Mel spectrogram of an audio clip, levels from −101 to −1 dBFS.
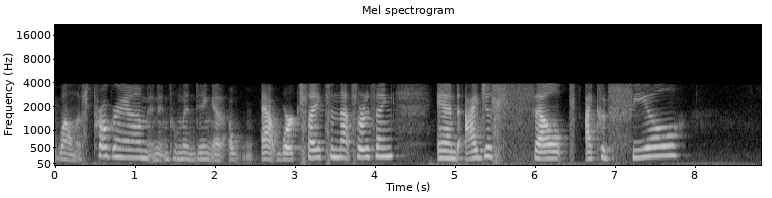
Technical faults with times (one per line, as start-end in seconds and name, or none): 0.00-8.83 aliasing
